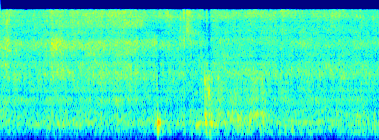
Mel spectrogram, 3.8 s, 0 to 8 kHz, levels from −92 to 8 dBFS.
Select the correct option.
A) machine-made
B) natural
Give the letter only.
A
